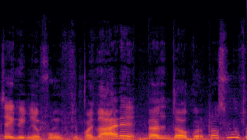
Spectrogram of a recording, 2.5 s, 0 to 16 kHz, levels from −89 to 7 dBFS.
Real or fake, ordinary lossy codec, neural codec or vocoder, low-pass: fake; MP3, 96 kbps; codec, 44.1 kHz, 3.4 kbps, Pupu-Codec; 14.4 kHz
